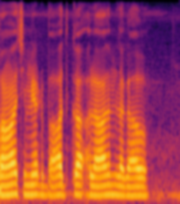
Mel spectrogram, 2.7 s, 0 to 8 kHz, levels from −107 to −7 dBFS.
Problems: none marked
